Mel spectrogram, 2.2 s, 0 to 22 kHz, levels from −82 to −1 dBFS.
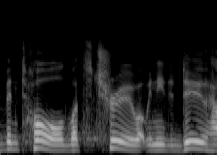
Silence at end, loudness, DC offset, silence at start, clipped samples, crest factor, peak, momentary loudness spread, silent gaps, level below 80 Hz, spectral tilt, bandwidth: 0 s; -32 LUFS; under 0.1%; 0 s; under 0.1%; 18 dB; -14 dBFS; 8 LU; none; -86 dBFS; -7 dB/octave; 7.4 kHz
